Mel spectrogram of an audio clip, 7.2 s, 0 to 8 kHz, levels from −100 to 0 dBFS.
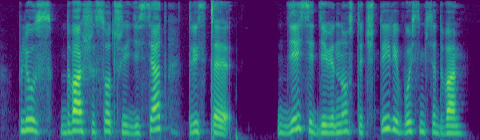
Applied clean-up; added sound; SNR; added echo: neural mask model DeepFilterNet 3.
